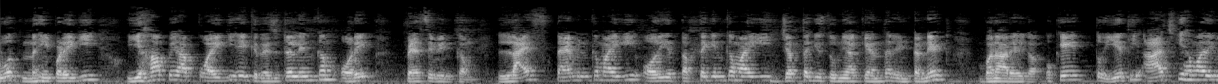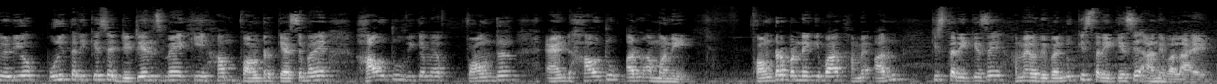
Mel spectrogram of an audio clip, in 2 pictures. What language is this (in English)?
Hindi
